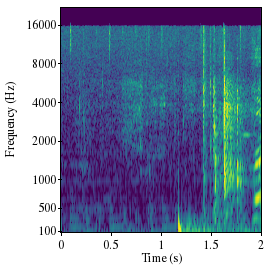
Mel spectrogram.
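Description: A cardboard gift-box lid pulled off and set down on a wooden coffee table, one low thump about a second in followed by a few light clicks, over soft background music.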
